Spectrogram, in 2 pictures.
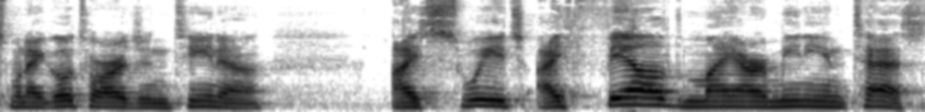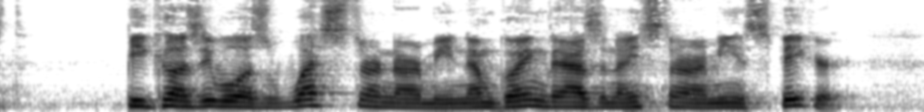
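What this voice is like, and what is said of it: Armenian accent. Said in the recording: “the biggest accent you probably have is an Armenian accent ... yes”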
